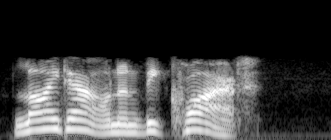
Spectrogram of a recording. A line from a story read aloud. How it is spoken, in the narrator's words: he repeated harshly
